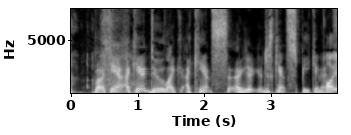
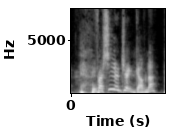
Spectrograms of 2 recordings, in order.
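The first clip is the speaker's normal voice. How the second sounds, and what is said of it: Put-on British accent. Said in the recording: “I can only do certain phrases with a British accent. I can't just speak in a British accent.”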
